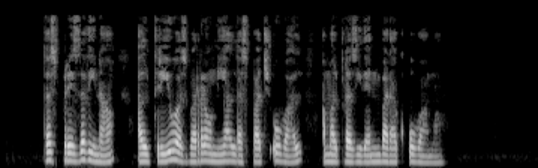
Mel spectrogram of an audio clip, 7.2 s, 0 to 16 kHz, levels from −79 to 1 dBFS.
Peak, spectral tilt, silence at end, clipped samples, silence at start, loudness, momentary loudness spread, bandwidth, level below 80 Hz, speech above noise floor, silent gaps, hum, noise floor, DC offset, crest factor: -2 dBFS; -5.5 dB/octave; 1.25 s; under 0.1%; 0.6 s; -21 LUFS; 9 LU; 11.5 kHz; -70 dBFS; 54 dB; none; none; -74 dBFS; under 0.1%; 18 dB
